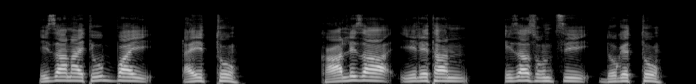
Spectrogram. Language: Gamo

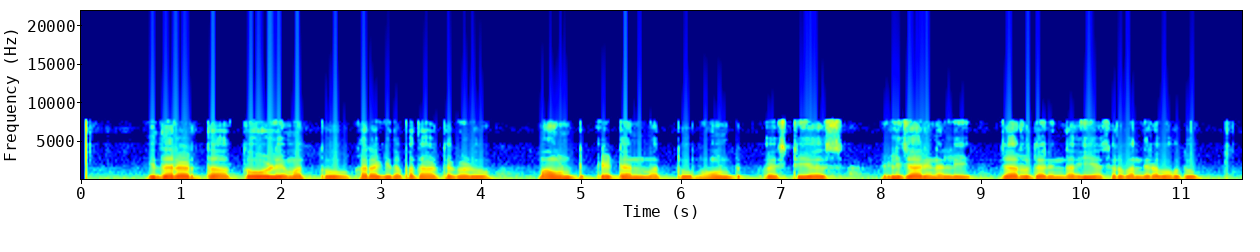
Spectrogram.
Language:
Kannada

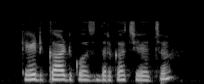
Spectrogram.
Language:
Telugu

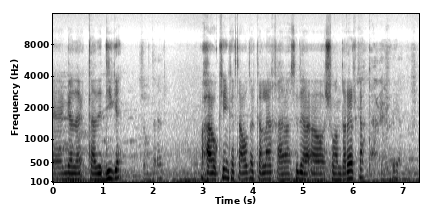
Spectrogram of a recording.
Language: Somali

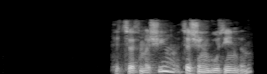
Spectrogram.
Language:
Kabyle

